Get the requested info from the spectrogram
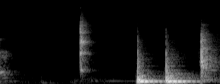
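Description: Taiko drum struck twice with wooden bachi, about a third of a second apart, each hit loud and deep with a ringing tail. A single sharp click comes a little over half a second before the first hit.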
